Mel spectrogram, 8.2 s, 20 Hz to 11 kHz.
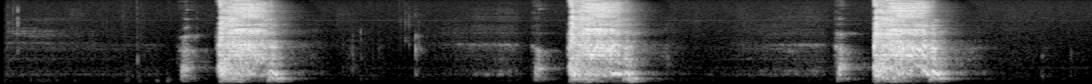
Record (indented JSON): {
  "three_cough_length": "8.2 s",
  "three_cough_amplitude": 30081,
  "three_cough_signal_mean_std_ratio": 0.37,
  "survey_phase": "beta (2021-08-13 to 2022-03-07)",
  "age": "45-64",
  "gender": "Female",
  "wearing_mask": "No",
  "symptom_none": true,
  "smoker_status": "Never smoked",
  "respiratory_condition_asthma": false,
  "respiratory_condition_other": false,
  "recruitment_source": "REACT",
  "submission_delay": "1 day",
  "covid_test_result": "Negative",
  "covid_test_method": "RT-qPCR",
  "influenza_a_test_result": "Negative",
  "influenza_b_test_result": "Negative"
}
